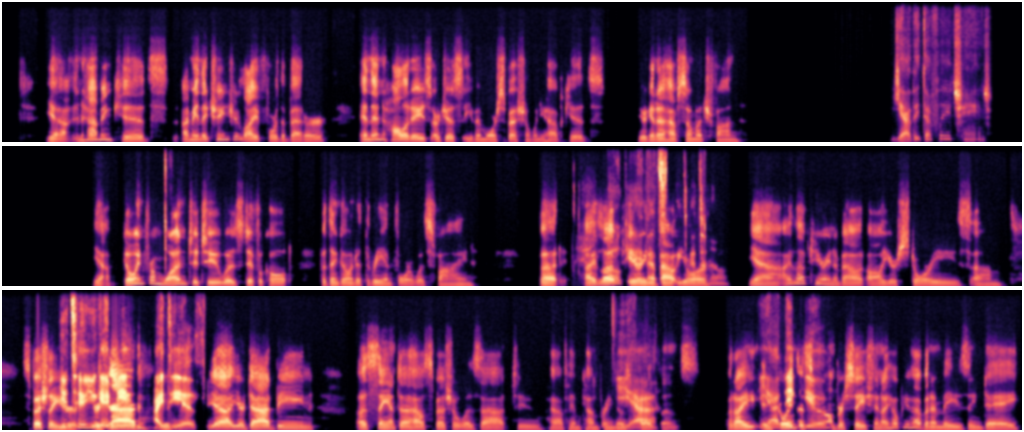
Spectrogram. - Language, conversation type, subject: English, unstructured, What is a holiday memory that always warms your heart?
- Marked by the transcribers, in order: tapping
